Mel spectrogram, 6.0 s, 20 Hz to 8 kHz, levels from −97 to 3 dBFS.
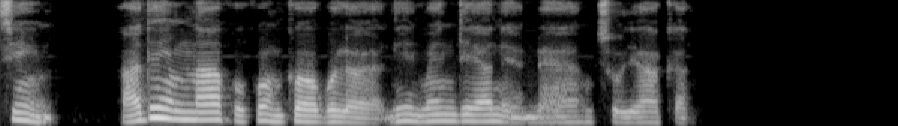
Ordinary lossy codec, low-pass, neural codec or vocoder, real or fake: none; none; codec, 16 kHz, 2 kbps, FunCodec, trained on LibriTTS, 25 frames a second; fake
